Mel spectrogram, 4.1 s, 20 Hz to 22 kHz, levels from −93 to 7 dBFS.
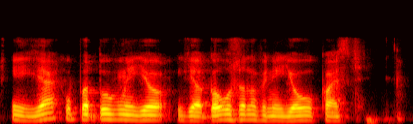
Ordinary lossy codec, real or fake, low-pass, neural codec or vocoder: AAC, 32 kbps; fake; 7.2 kHz; codec, 24 kHz, 0.9 kbps, WavTokenizer, small release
